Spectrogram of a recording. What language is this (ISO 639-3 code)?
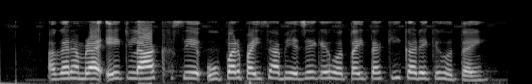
mag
